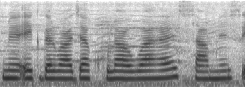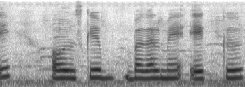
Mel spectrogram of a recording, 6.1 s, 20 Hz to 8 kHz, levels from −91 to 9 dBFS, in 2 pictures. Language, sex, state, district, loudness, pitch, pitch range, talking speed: Hindi, female, Bihar, Kaimur, -16 LUFS, 225 Hz, 215-230 Hz, 125 wpm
